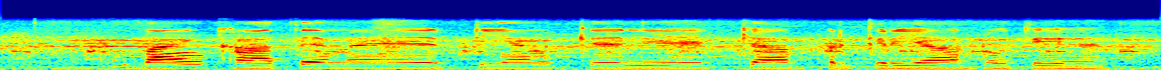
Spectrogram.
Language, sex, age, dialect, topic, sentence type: Hindi, male, 25-30, Marwari Dhudhari, banking, question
